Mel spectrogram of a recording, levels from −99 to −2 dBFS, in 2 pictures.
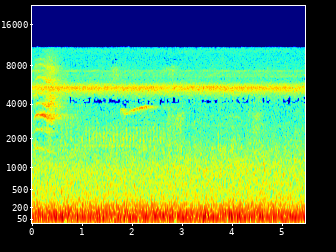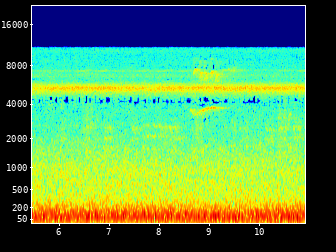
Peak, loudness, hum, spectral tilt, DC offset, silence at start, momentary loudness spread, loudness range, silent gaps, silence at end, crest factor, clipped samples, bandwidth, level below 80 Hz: -4 dBFS; -17 LUFS; none; -5 dB/octave; under 0.1%; 0 s; 2 LU; 1 LU; none; 0 s; 12 dB; under 0.1%; 11.5 kHz; -20 dBFS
